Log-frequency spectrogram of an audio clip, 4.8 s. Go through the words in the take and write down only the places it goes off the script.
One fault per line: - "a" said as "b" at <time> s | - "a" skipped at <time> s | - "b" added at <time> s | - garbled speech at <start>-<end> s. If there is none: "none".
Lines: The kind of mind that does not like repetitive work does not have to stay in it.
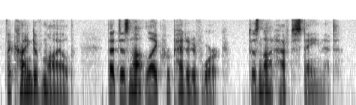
- "mind" said as "mild" at 0.6 s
